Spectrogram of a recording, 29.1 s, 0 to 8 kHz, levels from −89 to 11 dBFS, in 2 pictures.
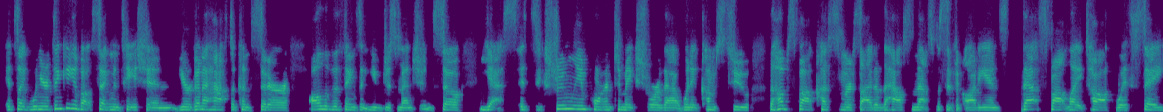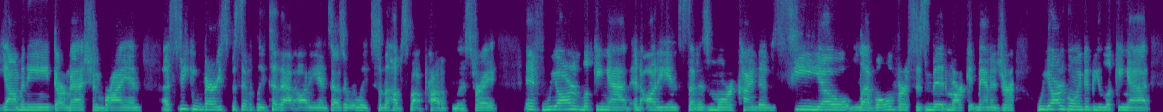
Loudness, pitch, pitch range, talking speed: -23 LUFS, 190 Hz, 180-205 Hz, 195 wpm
